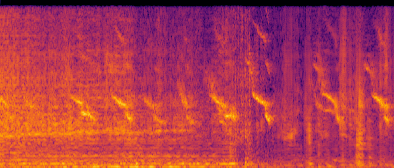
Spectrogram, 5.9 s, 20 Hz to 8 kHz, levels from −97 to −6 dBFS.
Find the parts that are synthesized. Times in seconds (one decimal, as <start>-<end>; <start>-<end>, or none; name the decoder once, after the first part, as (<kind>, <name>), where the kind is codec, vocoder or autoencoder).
0.0-3.5 (vocoder, BigVGAN v2); 4.1-5.9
